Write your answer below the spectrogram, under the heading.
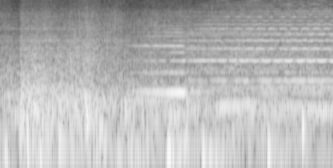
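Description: A small rowing boat glides slowly across the calm open sea, moving away, with a steady wash of gentle waves and soft wind filling the background and no voices.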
